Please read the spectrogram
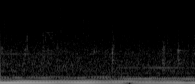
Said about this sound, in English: A delicate rain pattering on the glass gently eases Lily into wakefulness.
